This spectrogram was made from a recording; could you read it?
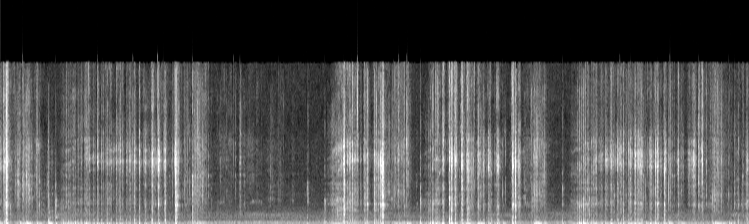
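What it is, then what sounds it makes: Bar of soap being shaved. A metal blade shaves curls off the edge of a solid pale green-white bar of soap, making rapid, crisp scraping and crackling sounds that are bright and high. The shaving comes in dense bursts, with a quieter pause near the middle before the cuts resume.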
